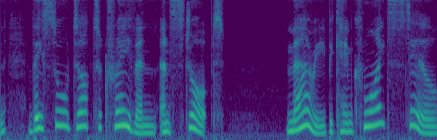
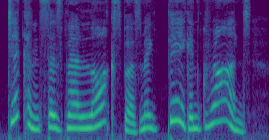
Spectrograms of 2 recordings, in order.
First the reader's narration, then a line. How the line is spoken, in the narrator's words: cried Mistress Mary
